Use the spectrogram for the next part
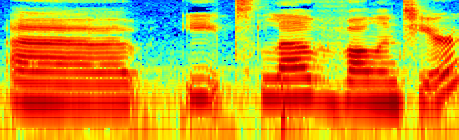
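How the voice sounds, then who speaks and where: A vlogger with a Cameroonian-American French accent chats casually with her viewers from home, speaking slowly in a fairly high, pushed, bright voice with little pitch movement. She hesitates often, searching for words and using many fillers, in a friendly, self-deprecating manner. A faint hum runs in the background.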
